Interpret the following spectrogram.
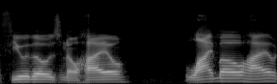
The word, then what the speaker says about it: Lima: Limo, Ohio. Not Lima, the capital of Peru.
